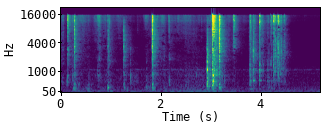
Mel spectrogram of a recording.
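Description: Scattered light clicks and knocks of kitchen handling, the loudest about three seconds in and a quick run of several near four seconds.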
